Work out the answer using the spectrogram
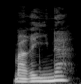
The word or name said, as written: marina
